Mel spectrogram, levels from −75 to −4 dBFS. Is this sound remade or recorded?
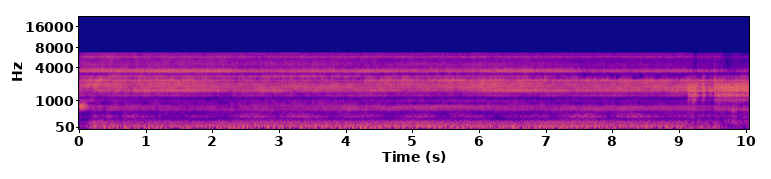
remade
